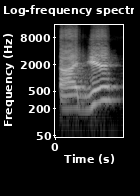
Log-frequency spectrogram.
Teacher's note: देखिए चे साउंड नहीं आ रही, क्लियर जीम लग रहा है।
